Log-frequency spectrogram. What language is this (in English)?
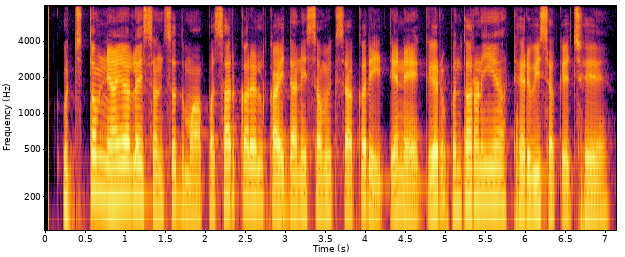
Gujarati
